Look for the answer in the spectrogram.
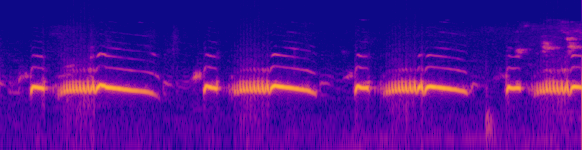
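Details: Persistent cooing from a Barbary dove in a quiet setting: a brief introductory coo, then a drawn-out pulsing coo that sags in pitch at the end. Four phrases repeat at an even pace.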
